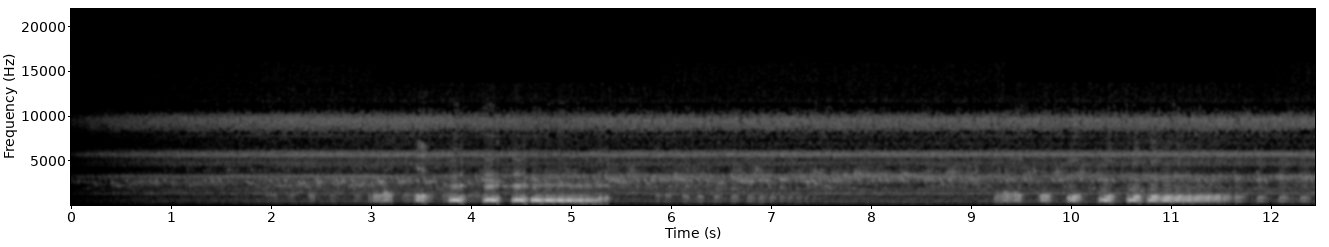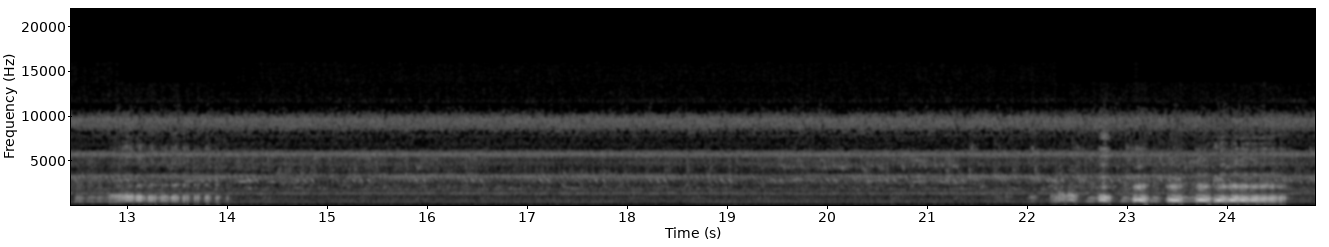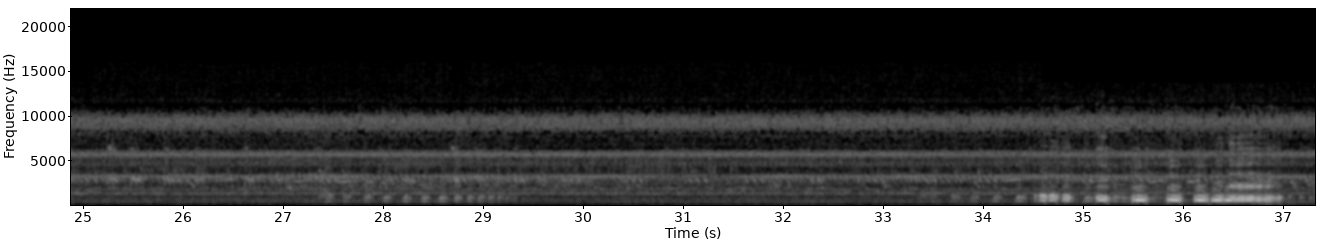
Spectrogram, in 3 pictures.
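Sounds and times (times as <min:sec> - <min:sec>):
Bubo coromandus dusky eagle-owl calling: 0:02.2 - 0:07.4, 0:09.2 - 0:14.0, 0:21.8 - 0:24.6, 0:33.4 - 0:37.3.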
